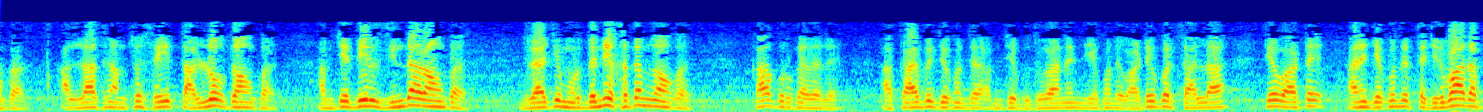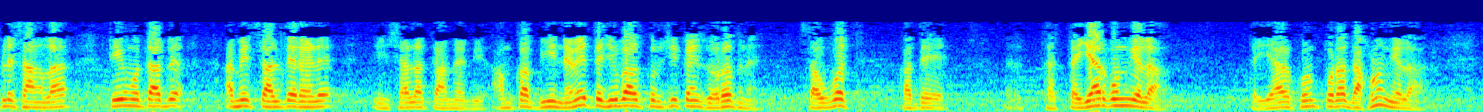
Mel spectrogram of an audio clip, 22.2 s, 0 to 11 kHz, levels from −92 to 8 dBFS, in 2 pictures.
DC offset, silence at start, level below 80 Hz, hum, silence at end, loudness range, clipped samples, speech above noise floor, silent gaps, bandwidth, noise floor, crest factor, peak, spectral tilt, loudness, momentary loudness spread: 0.1%; 0 s; -48 dBFS; none; 0.05 s; 4 LU; under 0.1%; 23 dB; none; 5.8 kHz; -40 dBFS; 16 dB; -2 dBFS; -11.5 dB/octave; -17 LUFS; 13 LU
